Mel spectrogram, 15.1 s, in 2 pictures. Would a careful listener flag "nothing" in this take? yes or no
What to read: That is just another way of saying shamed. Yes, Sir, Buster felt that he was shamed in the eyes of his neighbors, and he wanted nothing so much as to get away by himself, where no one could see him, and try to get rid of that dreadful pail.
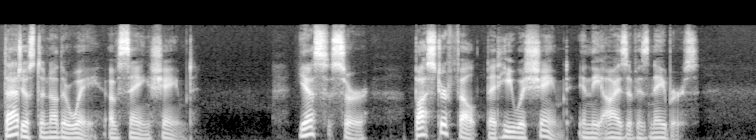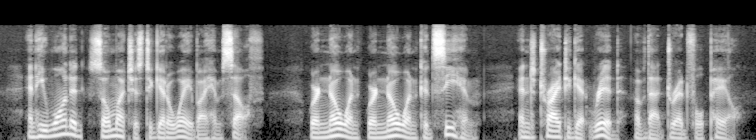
yes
